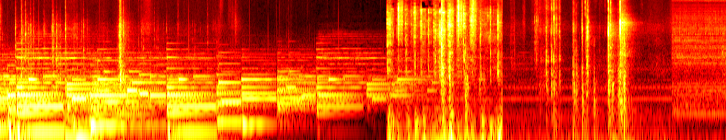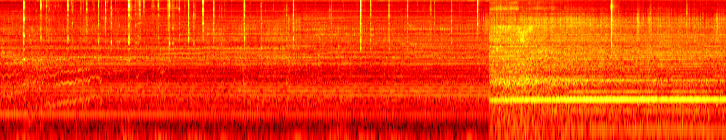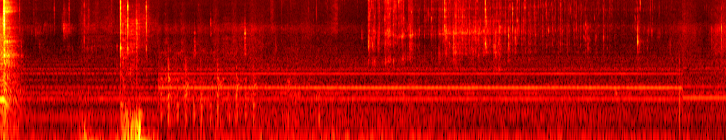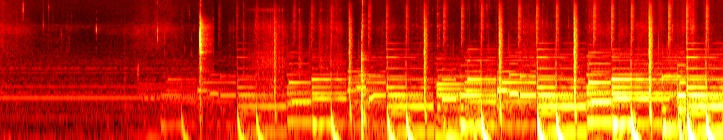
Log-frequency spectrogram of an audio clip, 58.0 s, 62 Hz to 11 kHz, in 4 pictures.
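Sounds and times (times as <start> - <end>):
coffee maker humming: 13.5 - 29.6.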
